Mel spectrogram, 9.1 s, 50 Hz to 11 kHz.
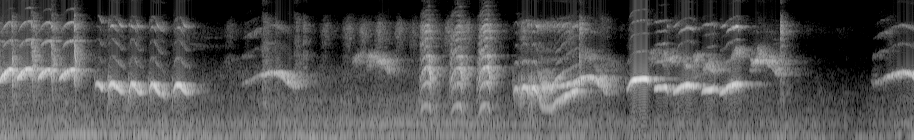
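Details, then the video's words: Laughingthrush ('hàm rồng' type) in wild-voice song, recorded 29/9/2023: repeated clear whistled notes, clipped chirps and clicks, then looping rising and falling whistles, loud and varied, ending in a brief pause. "khướu hàm rồng hót giọng rừng"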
